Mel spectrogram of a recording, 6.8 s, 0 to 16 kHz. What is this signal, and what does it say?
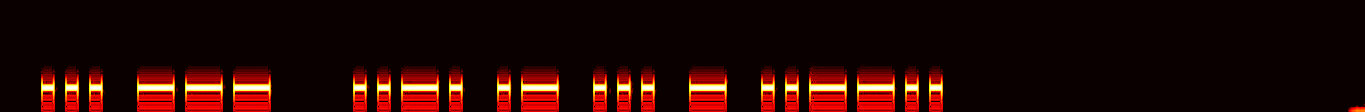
Morse code, heard as a keyed tone, about 20 wpm, 700 Hz. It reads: SO FAST?
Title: Sentences from Top 1000 Words - Review Part 2 - 20wpm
